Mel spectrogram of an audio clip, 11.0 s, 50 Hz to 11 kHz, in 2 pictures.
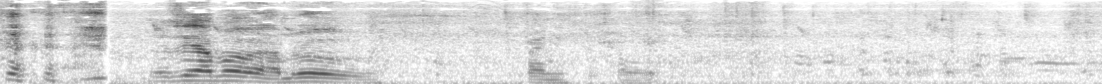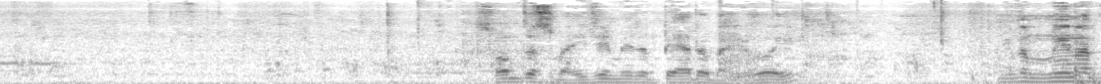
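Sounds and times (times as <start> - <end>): chickens clucking: 0.0 - 11.0
chicken drawn-out call: 3.5 - 8.2.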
